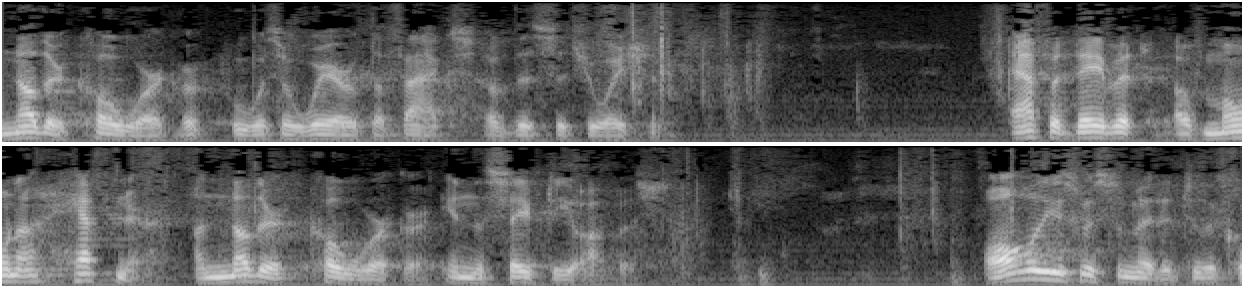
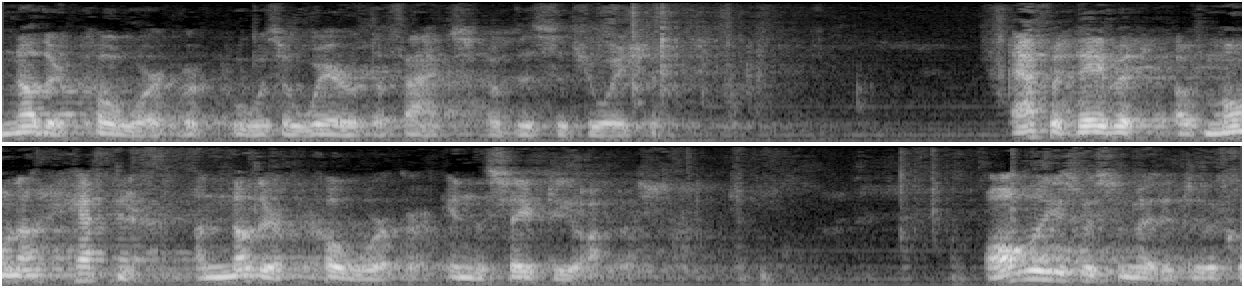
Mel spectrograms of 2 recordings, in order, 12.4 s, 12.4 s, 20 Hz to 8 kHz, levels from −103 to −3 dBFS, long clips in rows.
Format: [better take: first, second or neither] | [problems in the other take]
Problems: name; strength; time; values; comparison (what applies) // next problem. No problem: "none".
first | room echo; dies away in 2.5 s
